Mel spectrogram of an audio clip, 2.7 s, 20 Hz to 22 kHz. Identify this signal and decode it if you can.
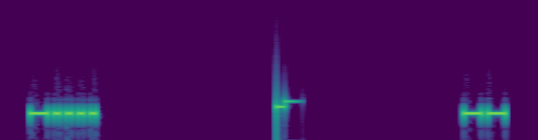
Morse code, heard as a keyed tone, about 39 wpm, 700 Hz. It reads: 6 M
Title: Single Character (Letter:Number:Punctuation:Prosign) 40wpm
